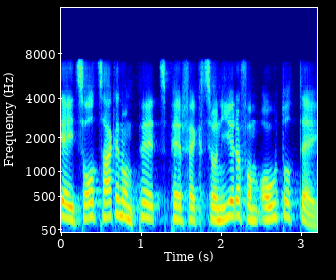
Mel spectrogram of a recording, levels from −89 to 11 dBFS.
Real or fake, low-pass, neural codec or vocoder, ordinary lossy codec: fake; 7.2 kHz; codec, 16 kHz, about 1 kbps, DyCAST, with the encoder's durations; none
